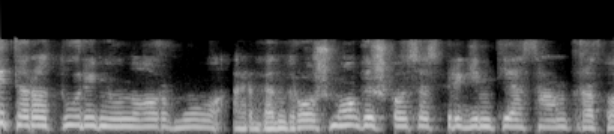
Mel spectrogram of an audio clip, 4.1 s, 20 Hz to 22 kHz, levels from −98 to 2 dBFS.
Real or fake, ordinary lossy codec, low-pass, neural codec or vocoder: real; AAC, 32 kbps; 7.2 kHz; none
